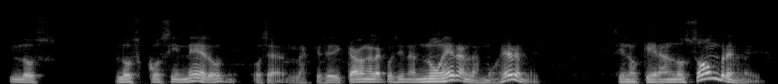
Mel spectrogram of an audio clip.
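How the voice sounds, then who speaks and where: A man with a Salvadoran accent giving an online psychology lecture, halting and repeating words, often ending phrases with a questioning tag. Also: on the low side. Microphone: video call. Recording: dull lo-fi video call audio.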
